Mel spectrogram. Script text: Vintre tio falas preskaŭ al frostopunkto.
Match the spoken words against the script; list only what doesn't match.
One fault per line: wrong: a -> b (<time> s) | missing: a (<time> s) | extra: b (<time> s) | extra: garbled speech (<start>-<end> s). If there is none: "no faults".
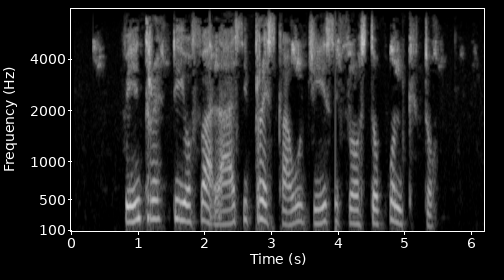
wrong: al -> ĝis (3.6 s)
